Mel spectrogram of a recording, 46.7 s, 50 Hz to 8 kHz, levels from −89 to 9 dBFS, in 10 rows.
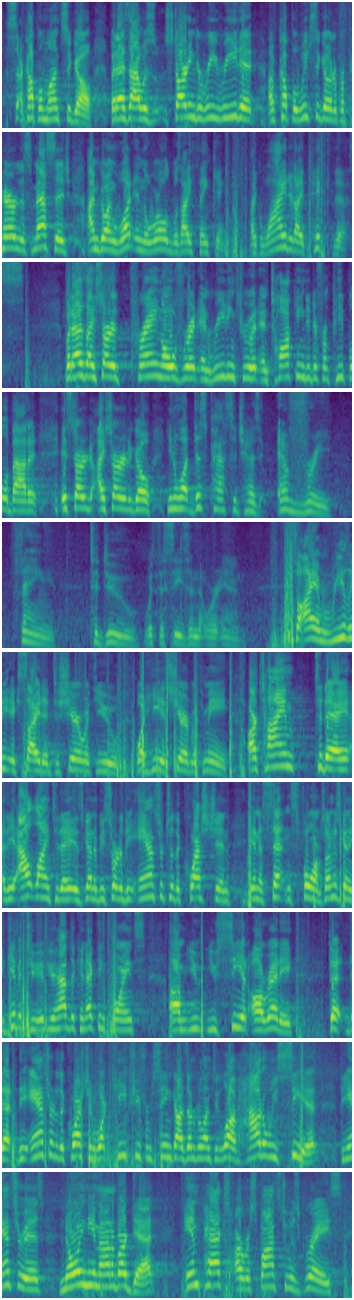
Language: English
